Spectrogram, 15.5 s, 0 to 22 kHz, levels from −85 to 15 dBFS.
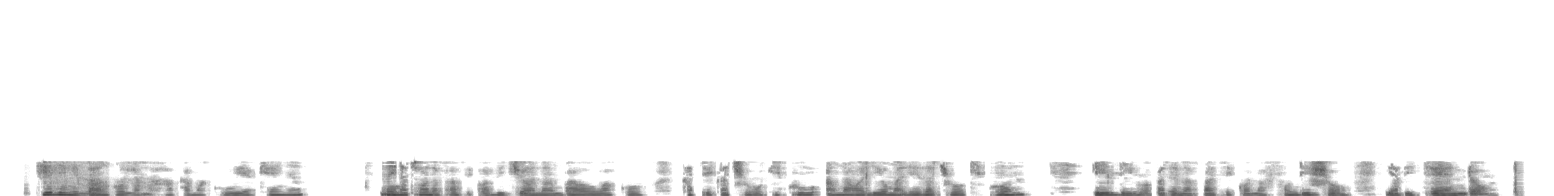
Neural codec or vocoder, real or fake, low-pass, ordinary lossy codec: codec, 16 kHz in and 24 kHz out, 2.2 kbps, FireRedTTS-2 codec; fake; 7.2 kHz; AAC, 16 kbps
